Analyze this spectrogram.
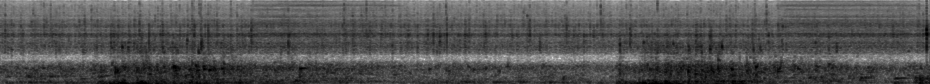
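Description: Bubbles from a diver's breathing gear rumble and gurgle in bursts, muffled underwater.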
